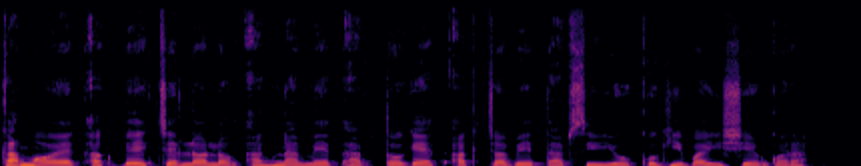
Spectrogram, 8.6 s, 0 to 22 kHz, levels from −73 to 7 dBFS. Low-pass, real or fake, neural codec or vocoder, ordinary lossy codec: none; real; none; none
